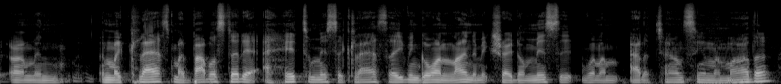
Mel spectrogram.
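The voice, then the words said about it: Speaks with a noticeable accent. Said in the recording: “You make that sound so much better with your accent.”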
